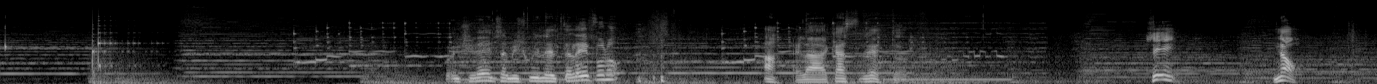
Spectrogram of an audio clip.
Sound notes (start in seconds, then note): 2.8 cellphone rings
